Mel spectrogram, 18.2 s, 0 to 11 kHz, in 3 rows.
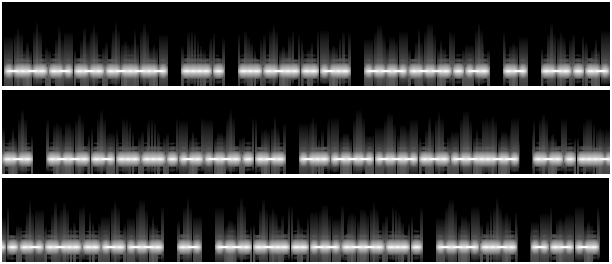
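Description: Morse code, heard as a keyed tone, about 38 wpm, 600 Hz. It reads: CAR. HE SLID OPEN A REAR PASSENGER DOOR, REVEALING A GLIMPSE OF TAN
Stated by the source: Morse code practice at 38 WPM, sending Ken Follett's novel Never in English, from CW med Gnister.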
